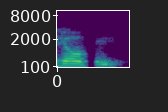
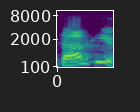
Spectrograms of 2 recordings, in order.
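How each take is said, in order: First: "Dobby" with a long o, DOH-bee; long-o pronunciation. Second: "Dobby" with an open ah, DAH-bee; short-o pronunciation. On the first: Asking hosts which pronunciation is right, "Dobby" as DOH-bee. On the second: Asking hosts which pronunciation is right, "Dobby" as DAH-bee. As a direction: say "Dobby" to rhyme with hobby. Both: Shown as a demonstration. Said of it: "Is it Dobby or Dobby".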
